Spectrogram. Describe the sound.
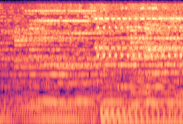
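A telephone ringtone sounds while a caller waits for someone to pick up: a steady electronic tone with stacked harmonics, shifting midway to a louder, lower-pitched phrase, with no voices.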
